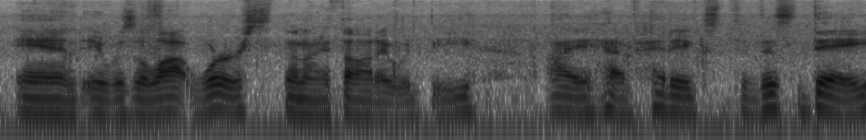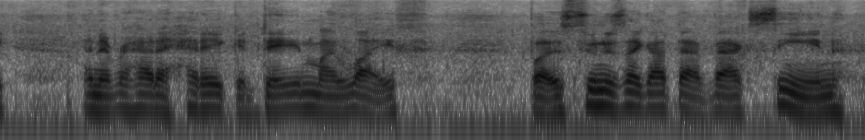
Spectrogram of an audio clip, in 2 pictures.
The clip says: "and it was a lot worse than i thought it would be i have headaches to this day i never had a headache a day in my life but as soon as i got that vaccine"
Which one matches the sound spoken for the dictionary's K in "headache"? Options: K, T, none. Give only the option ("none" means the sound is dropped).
K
